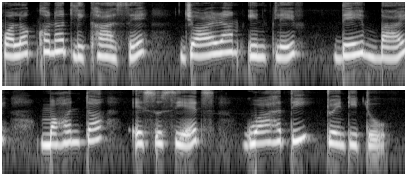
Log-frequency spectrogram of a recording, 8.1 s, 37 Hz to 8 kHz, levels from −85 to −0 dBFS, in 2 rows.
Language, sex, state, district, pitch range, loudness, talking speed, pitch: Assamese, female, Assam, Kamrup Metropolitan, 245-305 Hz, -13 LUFS, 95 wpm, 265 Hz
